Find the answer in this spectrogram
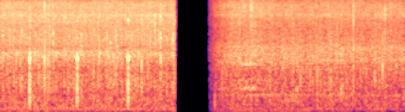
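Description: Steady rain falling on a wet road, with a few sharp close drip taps in the first two seconds. The sound drops out for a moment about two seconds in, then the rain carries on.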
